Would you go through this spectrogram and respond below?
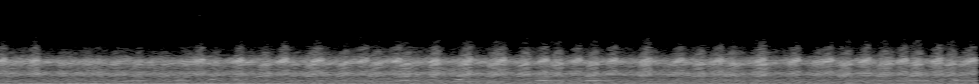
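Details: Frogs singing together on a hot summer night; a nearby caller repeats short rattling croaks about three times a second, slightly uneven, layered over a dense ongoing chorus of distant frogs.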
